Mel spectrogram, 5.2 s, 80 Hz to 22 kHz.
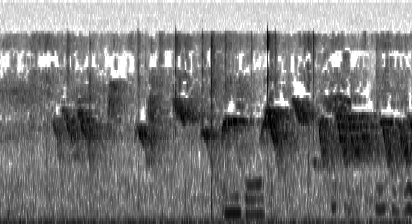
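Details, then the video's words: A wild lyrebird near Masons Falls, Kinglake, Victoria, Australia, on June 5, 2020, pours out a fast, varied stream of slurred whistles, sharp clicks and lower warbled notes, phrases changing every half second, over a steady low rumble. "Have you ever heard a Lyrebird?"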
